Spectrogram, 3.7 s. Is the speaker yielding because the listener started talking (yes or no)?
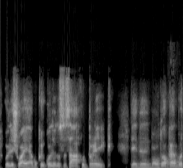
no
